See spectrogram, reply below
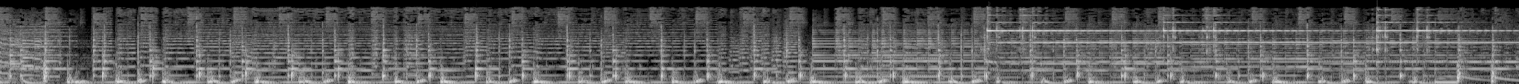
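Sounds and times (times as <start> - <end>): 
loud upbeat music track with steady thumping bass beat: 0.0 - 15.1
bright bicycle bell ringing: 9.8 - 15.1.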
